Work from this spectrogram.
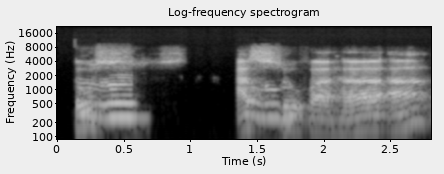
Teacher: alif lam syamsiah karena tidak dibaca langsung masuk ke huruf berikutnya yaitu Sin sinnya dibaca dobel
